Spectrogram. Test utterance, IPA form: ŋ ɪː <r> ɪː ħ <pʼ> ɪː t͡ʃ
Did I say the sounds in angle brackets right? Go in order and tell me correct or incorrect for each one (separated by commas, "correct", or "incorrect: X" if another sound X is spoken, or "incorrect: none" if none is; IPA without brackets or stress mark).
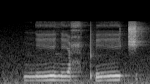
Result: incorrect: l, correct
